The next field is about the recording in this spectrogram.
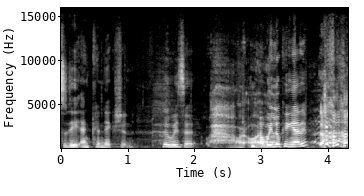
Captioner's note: scoffs; laughter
